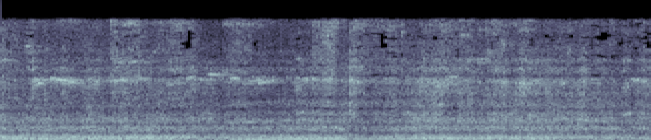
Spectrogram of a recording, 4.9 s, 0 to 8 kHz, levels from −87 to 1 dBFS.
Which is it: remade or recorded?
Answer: recorded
